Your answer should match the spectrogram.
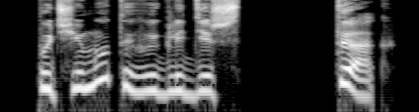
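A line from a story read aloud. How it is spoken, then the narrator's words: Hoarse question. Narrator (Russian): спросила Настя севшим голосом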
